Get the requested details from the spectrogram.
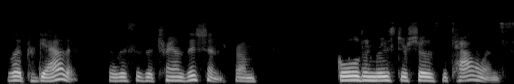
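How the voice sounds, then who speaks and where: A woman teaching a tai chi class, giving serene, encouraging, unhurried movement cues. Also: lowish voice, fairly even intonation. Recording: roomy, dull lo-fi sound.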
